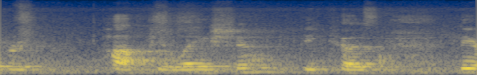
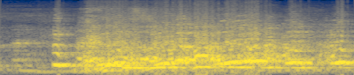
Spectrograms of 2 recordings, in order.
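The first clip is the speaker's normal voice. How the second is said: loud burst of laughter; 20 dB louder than usual. Real, not acted. Bursts out at kid's reply.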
